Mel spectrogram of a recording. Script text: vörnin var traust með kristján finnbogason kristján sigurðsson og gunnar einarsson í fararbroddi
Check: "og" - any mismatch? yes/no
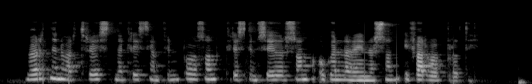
no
